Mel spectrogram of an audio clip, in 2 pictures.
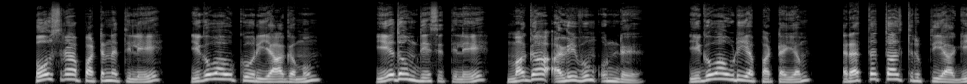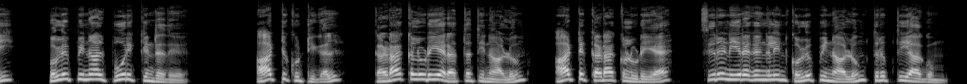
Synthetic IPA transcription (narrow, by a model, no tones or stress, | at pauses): poːsɾaːpɐʈːɐɳɐt̪ːɪleː | jɛɣoːʋaːʋɯkːɯɔɾɯjaːɣɐmɯm | eːðoːmd̪eːsɐt̪ːɪleː | mɐɣaːʔɐɻɪʋɯmʔʊɳɖɯ | jɛɣoːʋaːʋɯɽɐjɐpɐʈːɐjɐm | ɾɐt̪ːɐt̪ːaːlt̪ɪɾɯp̚t̪ɪjaːɣi | kɔɻɯpːɪnaːlpuːɾɪkːɪndrɐðɯ̰ | aːʈːɯkːʊʈːɪɣɐɭ | kɐɽaːkːɐɭɯɽɐjɐɾɐt̪ːɐt̪ːɪnaːlɯm | aːʈːɯkːɐɽaːkːɐɭɯɽɐjɐ | sɪɾɯniːɾɐɣɐŋɡɐɭɪnkɔɻɯpːɪnaːlɯmt̪ɪɾɯp̚t̪ɪjaːɣɯm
